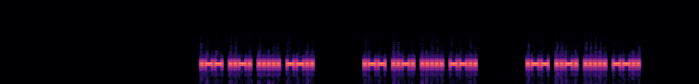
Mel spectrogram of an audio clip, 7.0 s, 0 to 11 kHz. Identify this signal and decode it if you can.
Morse code, heard as a keyed tone, about 51 wpm, 700 Hz. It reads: WF5Z WF5Z WF5Z
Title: USA Call Signs - 4 Characters - Repeated 3x - 50wpm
